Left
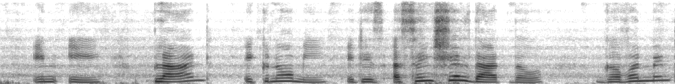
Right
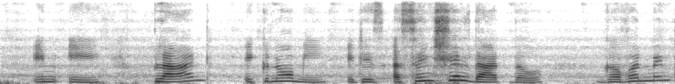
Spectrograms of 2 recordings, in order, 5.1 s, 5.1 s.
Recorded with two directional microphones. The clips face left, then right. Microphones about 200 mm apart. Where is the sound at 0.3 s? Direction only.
35° left (ahead or behind).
